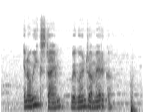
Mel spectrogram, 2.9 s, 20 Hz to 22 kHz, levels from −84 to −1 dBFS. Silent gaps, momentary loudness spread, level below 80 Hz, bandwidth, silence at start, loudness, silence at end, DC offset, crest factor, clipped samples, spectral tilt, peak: none; 14 LU; -44 dBFS; 12.5 kHz; 0.45 s; -26 LUFS; 0.15 s; under 0.1%; 16 dB; under 0.1%; -5.5 dB/octave; -10 dBFS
